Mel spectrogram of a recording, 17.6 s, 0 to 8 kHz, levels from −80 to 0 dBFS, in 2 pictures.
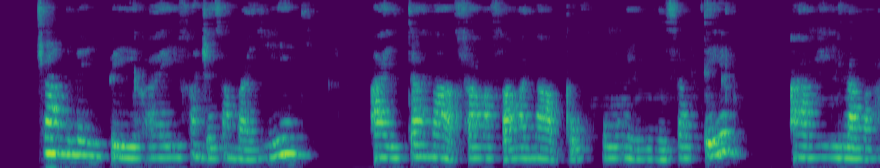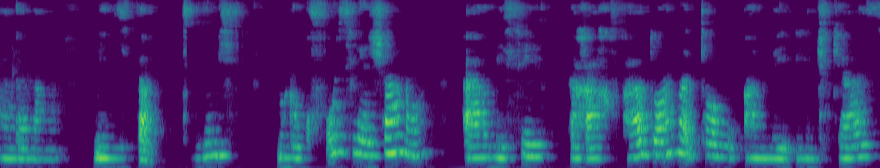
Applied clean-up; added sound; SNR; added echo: neural mask model DeepFilterNet 3.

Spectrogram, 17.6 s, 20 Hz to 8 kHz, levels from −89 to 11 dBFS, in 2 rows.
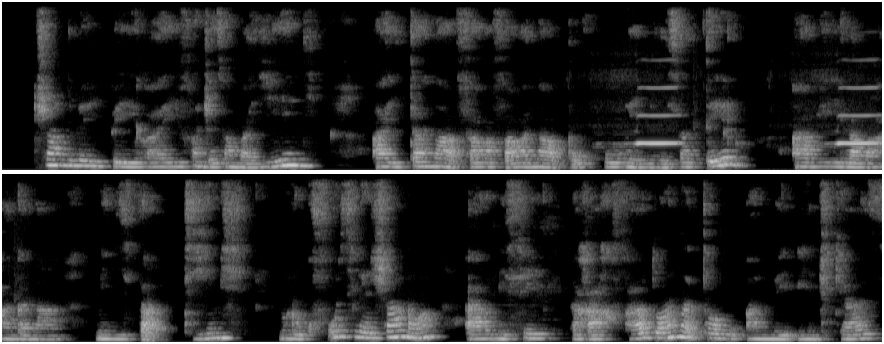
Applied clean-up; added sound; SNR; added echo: none; Wind instrument, woodwind instrument; 0 dB; reverberation time 0.3 s.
